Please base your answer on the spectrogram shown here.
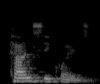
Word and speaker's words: consequent: answer number 42 consequent consequent it's stressed on the first syllable ingredient it is stressed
